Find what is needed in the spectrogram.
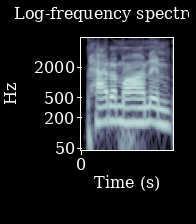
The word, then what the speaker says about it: Patamon: It's a cream colored hat with the very nice Patamon embroidering.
